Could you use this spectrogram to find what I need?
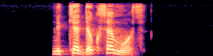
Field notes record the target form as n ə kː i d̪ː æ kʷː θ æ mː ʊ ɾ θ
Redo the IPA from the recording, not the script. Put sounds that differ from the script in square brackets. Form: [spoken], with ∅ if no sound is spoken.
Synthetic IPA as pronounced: n ə kː [æ] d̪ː æ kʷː θ æ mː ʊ ɾ θ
